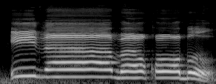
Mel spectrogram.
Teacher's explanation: تھوڑا سا لمبا کر جانا ہے، الف مدہ ہے، اور وقب، با کو وقف کی صورت میں ساکن کر کے پڑھیں گے اور تھوڑا سا ہلائیں گے، قلقلہ ہوگا · اذا کو تھوڑا سا لمبا کر جانا ہے، الف مدہ ہے ، اور وقب، با کو وقف کی صورت میں ساکن کر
